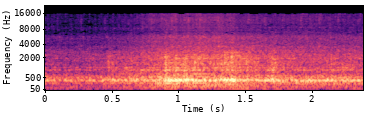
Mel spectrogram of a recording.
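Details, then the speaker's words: Toyota Estima 2AZ-FE petrol engine just after start, AC on: a throttle blip brings a coarse, uneven drone over idle from the oil pan area, diagnosed as a worn balancer shaft. "Nah, untuk kali ini kita mau mengatasi gejala trouble, yaitu suara mesin kasar pada saat awal mesin hidup, guys."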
